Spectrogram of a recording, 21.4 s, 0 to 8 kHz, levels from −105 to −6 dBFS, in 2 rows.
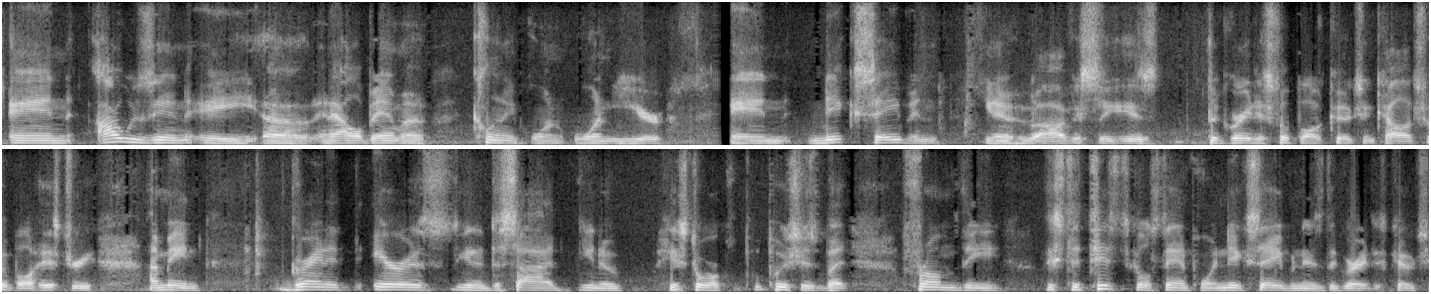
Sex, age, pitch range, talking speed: male, 40-59, 120-150 Hz, 145 wpm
